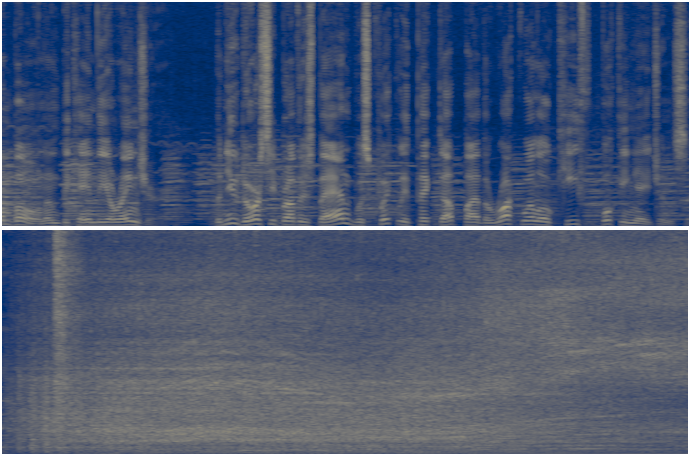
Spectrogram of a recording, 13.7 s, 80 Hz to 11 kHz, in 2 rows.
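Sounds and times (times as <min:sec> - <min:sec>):
speech: 0:00.0 - 0:07.3
broadband road noise: 0:06.9 - 0:13.7
bus driving on the road with low engine drone: 0:06.9 - 0:13.7.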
